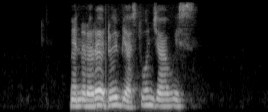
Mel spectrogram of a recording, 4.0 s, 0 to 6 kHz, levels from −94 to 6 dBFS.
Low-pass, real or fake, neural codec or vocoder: 5.4 kHz; fake; codec, 16 kHz, 6 kbps, DAC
